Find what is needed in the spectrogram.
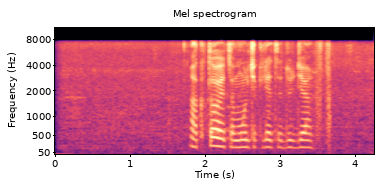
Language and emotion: Russian, neutral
